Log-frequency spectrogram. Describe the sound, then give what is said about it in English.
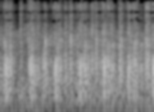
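A quiet golf clap: slow, soft, evenly spaced hand claps from a few people in a polite, steady rhythm. “a little good golf clap over there”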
